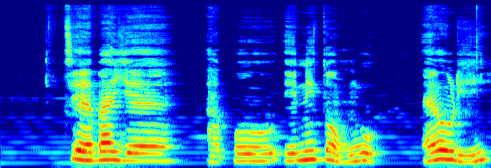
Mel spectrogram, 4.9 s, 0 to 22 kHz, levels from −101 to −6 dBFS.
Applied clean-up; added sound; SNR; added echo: classical method log-MMSE.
